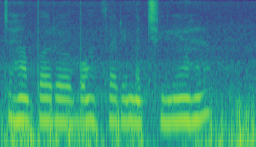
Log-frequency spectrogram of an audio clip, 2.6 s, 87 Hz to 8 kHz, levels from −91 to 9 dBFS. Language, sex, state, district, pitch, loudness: Hindi, male, Chhattisgarh, Raipur, 190 Hz, -14 LUFS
